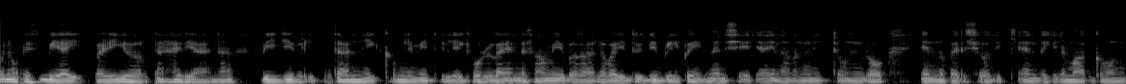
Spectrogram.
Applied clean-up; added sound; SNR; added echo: neural mask model DeepFilterNet 3.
